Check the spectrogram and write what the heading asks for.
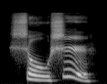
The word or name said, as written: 手势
